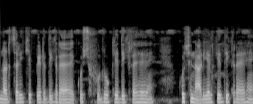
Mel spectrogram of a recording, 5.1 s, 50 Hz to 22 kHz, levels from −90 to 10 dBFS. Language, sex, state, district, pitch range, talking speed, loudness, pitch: Hindi, male, Jharkhand, Sahebganj, 120-135 Hz, 215 wpm, -20 LUFS, 125 Hz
